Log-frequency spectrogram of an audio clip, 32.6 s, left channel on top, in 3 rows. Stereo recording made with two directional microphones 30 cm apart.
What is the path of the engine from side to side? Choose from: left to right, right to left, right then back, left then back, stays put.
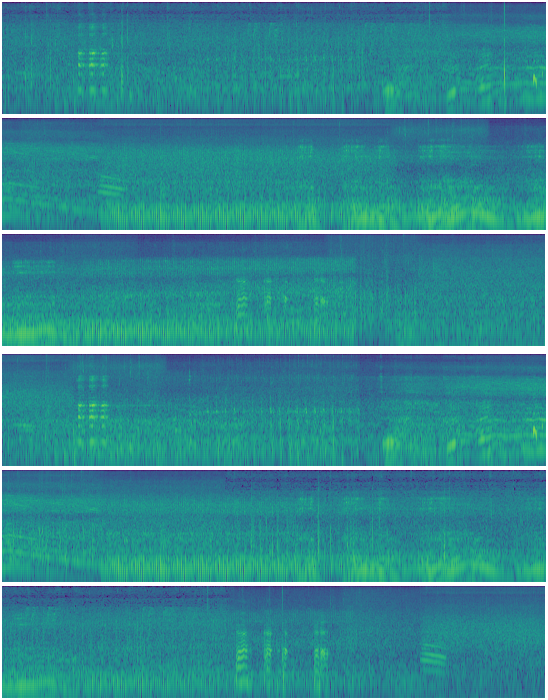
right to left.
